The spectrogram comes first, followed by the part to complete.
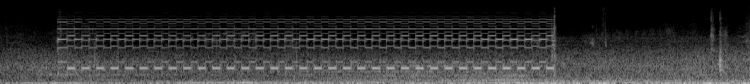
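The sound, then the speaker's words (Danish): A door intercom, rung several times during a long wait for an answer, gives one long, steady electronic ring lasting about five seconds, then cuts off, leaving a constant low outdoor rumble with faint clicks. “Vi venter i lang tid ved dørtelefonen, ringer på flere gange, og pludselig toner en grøde stemme frem i højtaleren.”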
